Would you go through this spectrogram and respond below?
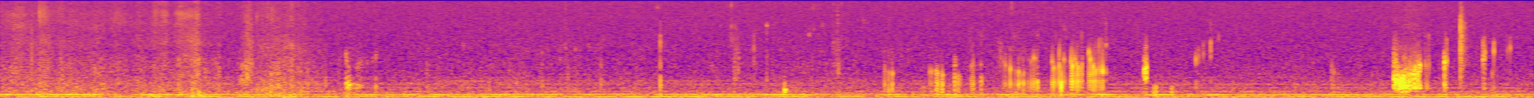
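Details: Person's stomach growling while eating and drinking water: scattered gurgling and squelching bowel sounds over a steady low hum, ordinary borborygmi.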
